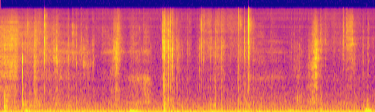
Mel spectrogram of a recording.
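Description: Trading cards and their wrappers being handled: scattered light clicks and crinkles, with a soft thump about two seconds in and another near the end.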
